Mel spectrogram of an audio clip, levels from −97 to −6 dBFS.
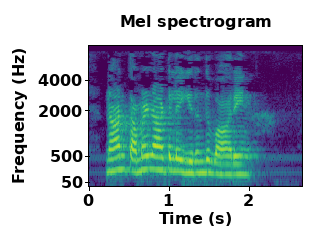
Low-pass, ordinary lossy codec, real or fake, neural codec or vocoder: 7.2 kHz; MP3, 32 kbps; real; none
